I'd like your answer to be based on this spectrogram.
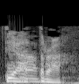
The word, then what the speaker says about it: théâtre: Actually, it's the French pronunciation théâtre. – Theatra.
